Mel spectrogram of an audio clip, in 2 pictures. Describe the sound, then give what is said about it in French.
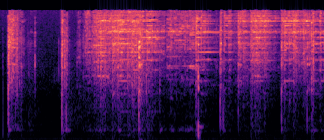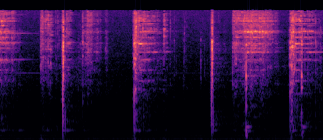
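Footsteps crunch over broken glass debris, with many sharp clinks and grinding crackles falling in an irregular stepping rhythm. The crunches stand out clearly against a faint background hiss. “L'on marche sur des débris de verre.”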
